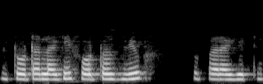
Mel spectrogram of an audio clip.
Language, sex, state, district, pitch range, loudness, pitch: Kannada, female, Karnataka, Belgaum, 235-255 Hz, -13 LUFS, 245 Hz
